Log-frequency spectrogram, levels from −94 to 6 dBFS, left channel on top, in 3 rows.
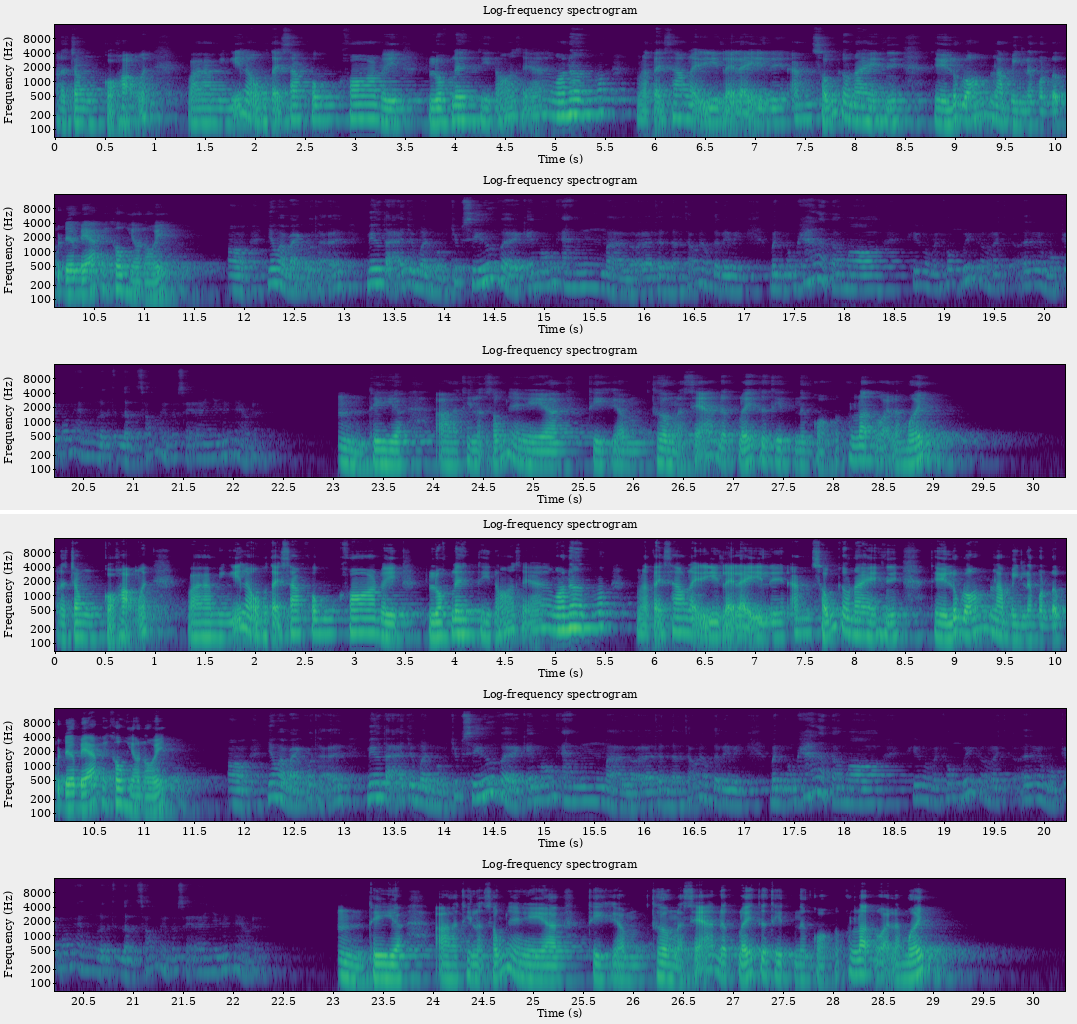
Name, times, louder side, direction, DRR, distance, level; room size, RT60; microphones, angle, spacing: voice 1, 0.0-5.5 5.8-11.2 23.0-29.0, right 4 dB, 40° right, 10 dB, 0.5 m, -33 dB
voice 2, 11.8-22.3, equal, 5° right, 3 dB, 0.7 m, -47 dB
7.4 x 5.0 x 4.0 m, 1.1 s
head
